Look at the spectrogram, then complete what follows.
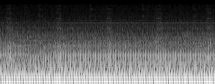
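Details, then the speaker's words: Buried sprinkler valve (station two) driven through a Chat-R-Box device on its solenoid power wire: quick, even clicking about three per second over a low hum as the plunger snaps open and shut, locating the valve. "in fact yeah i never never had found it before but now with that clicking it's right here this is number two now i can fix it"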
